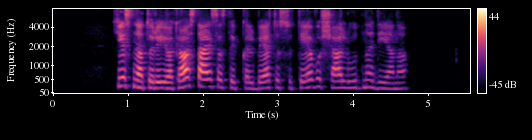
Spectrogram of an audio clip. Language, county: Lithuanian, Kaunas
